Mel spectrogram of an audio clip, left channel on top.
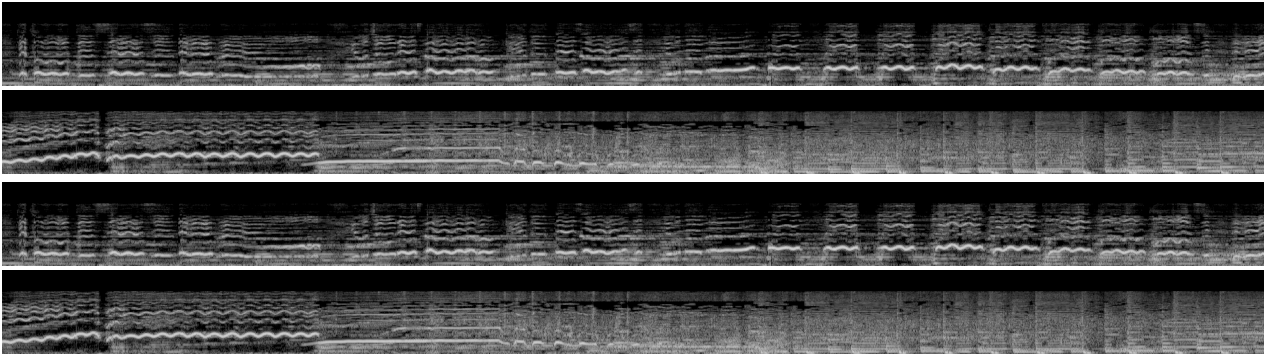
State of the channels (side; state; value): both; identical; correlation 1.00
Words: che tutti sensi inebrio io già respiro che tutti sensi io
